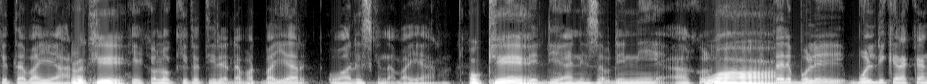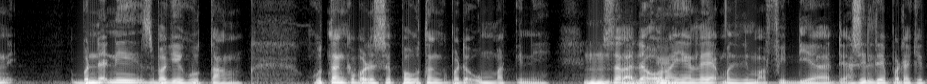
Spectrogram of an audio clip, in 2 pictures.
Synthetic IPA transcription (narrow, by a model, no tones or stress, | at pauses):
kit̪abajarokekekalawkit̪at̪idak̚dapat̪̚ba̰jarwaɾɪskəna̰ʔ̚ba̰ja̰rokefidianis̬əbap̚t̪iniə̰kawait̪abolɛhbolɛhdikəɾakan | bəndaʔnisəbaɡajɦut̪aŋ | hut̪aŋkəpadasəpahut̪aŋkəpadaumat̪inḭ | masala̰daoɾaŋjaŋlajak̚mənəɾima̰fidiada̰s̬ɪldaɾipadakit̪a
